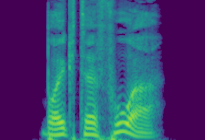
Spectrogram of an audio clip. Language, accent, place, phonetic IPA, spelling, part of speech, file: German, Germany, Berlin, [ˌbɔɪ̯ktə ˈfoːɐ̯], beugte vor, verb, De-beugte vor.ogg
- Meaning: inflection of vorbeugen: 1. first/third-person singular preterite 2. first/third-person singular subjunctive II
